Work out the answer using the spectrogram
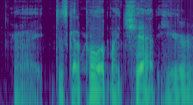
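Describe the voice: A man's low-pitched voice with vocal fry and a slightly mellow tone.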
